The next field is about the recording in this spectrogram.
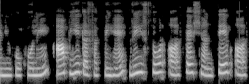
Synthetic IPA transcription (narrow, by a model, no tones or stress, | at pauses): njukokʰoːlẽaːpjekɐɾsɐk̚t̪eɦɛ̃ɾiːsoːɾɔːseːʃənseːbɔː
